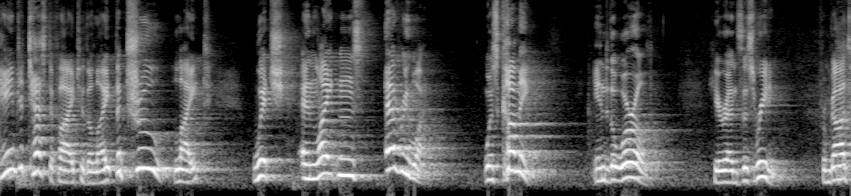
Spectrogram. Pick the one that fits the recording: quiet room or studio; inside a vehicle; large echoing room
large echoing room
